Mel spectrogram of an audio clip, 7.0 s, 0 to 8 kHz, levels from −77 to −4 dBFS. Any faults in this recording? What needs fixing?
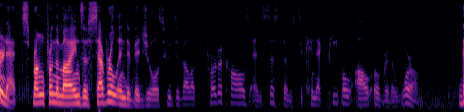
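Automatic gain rising, from 2.25 s to 6.32 s. Around 2 s the talker moves away and the level at the microphone drops by about 24 dB. The automatic gain control treats this as a quiet input and gradually raises its gain by about 8 dB over roughly four seconds, so the speech and the room noise swell together. Keeping the talker at a steady distance, or capping how far the gain control can climb, would prevent this.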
